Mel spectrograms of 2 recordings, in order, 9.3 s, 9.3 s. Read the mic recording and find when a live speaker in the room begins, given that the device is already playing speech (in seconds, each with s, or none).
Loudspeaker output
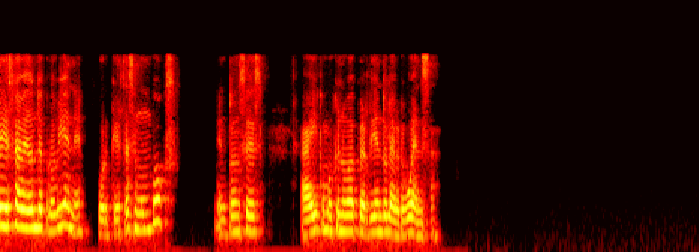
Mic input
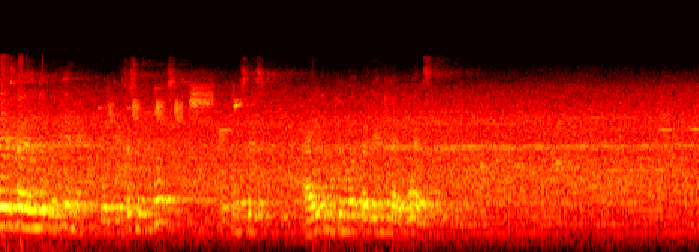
none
